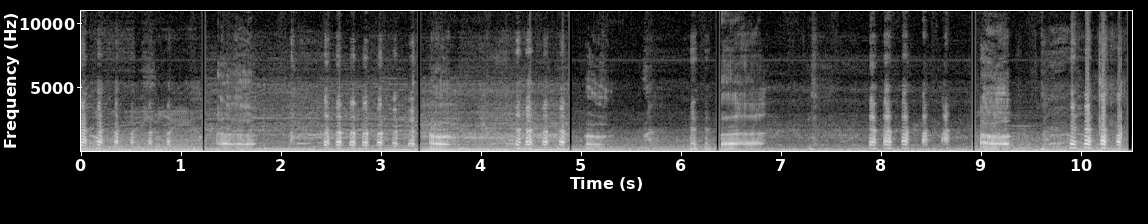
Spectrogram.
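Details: Burping while driving: several loud, drawn-out burps over steady engine and road rumble.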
